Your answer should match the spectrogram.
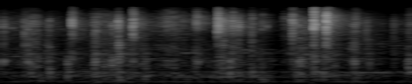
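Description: A resealable plastic pouch of goji berries crinkling and crackling in the hands as its stuck zip seal is tugged at and will not come open. The crackles are irregular and crisp.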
